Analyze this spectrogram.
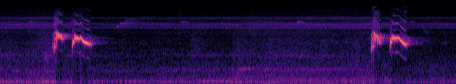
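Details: Female red-whiskered bulbul in the morning, calling for the male to sing: two high two-note phrases some three seconds apart, a sharp downslurred chirp then a longer wavering whistle, with a low hum beneath.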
